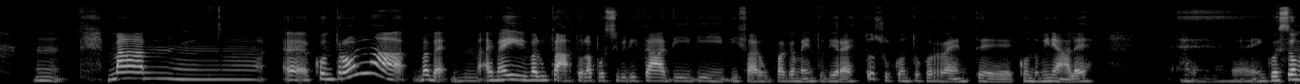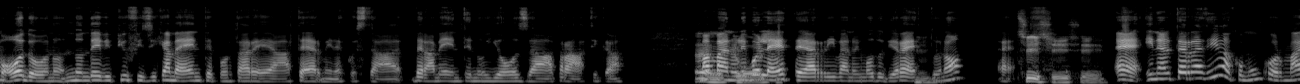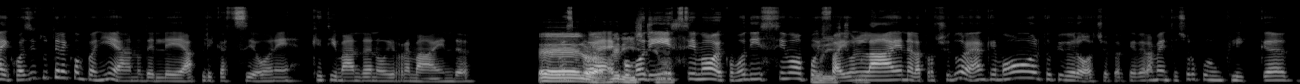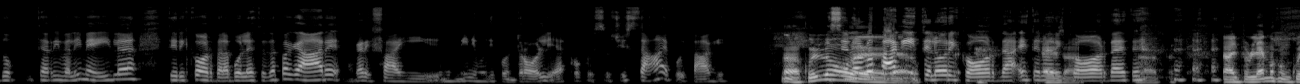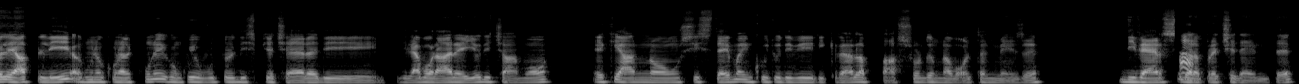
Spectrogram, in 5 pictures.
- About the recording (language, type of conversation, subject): Italian, advice, Come posso smettere di procrastinare sulle attività importanti usando il blocco del tempo?
- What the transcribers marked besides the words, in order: drawn out: "mhmm"; tapping; in English: "remind"; "allora" said as "lora"; chuckle; chuckle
